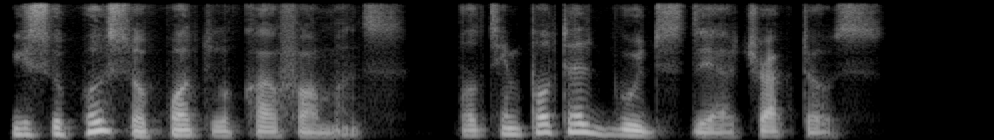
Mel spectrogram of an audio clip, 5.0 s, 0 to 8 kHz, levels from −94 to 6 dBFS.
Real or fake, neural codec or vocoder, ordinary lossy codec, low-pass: fake; codec, 16 kHz in and 24 kHz out, 0.9 kbps, LongCat-Audio-Codec, fine tuned four codebook decoder; none; 7.2 kHz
